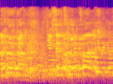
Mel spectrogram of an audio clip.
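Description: Several young women talking over one another into handheld microphones, overlapping chatter too tangled for single words to stand out.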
